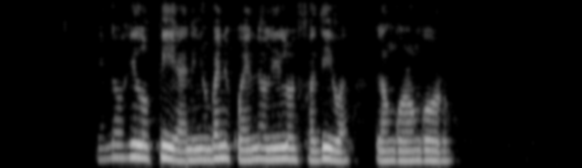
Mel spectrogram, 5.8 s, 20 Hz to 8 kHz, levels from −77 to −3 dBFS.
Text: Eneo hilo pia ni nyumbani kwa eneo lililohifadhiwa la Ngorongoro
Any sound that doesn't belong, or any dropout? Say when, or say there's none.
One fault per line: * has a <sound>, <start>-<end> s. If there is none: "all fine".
all fine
